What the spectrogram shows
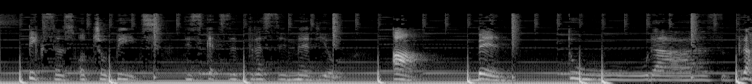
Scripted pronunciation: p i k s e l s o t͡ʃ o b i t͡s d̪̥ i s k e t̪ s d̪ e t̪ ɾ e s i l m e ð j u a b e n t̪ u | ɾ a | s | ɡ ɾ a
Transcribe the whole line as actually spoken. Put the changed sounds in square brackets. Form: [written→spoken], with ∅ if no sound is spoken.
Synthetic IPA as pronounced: p i k s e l s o t͡ʃ o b i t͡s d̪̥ i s k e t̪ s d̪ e t̪ ɾ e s i [l→∅] m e ð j [u→o] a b e n t̪ u | ɾ a | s | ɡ ɾ a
